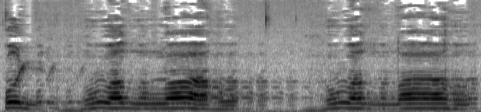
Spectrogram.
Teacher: ہا کو گلے کے اس حصے سے ادا کرے جو سینے کی طرف ہے. قل هو اللہ، اللہ کے لام سے پہلے زبر ہے، اللہ کا لام موٹا کر کے پڑھیں گے.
